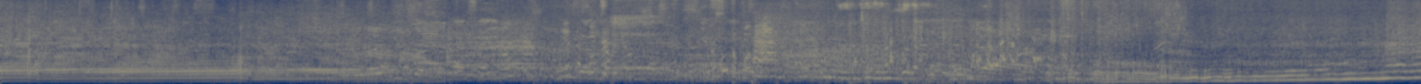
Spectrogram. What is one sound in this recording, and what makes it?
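A rally car engine roars loudly as the car speeds past, its pitch rising and falling with gear changes.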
